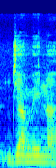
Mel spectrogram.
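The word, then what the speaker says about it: N'Djamena: और इसकी कैपिटल की बात करें, इसका कैपिटल जमीना है। डी एन जे के डी से शुरू होता है, लेकिन जमीना बोला जाता है इसका, बाकी अक्सर साइलेंट रखा जाता है।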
